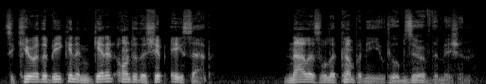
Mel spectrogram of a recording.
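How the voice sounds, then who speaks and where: An actor playing a serious male starship captain giving a steady, earnest briefing in a video game cutscene. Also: fairly low pitch, fast, breathy edge, no echo.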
